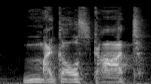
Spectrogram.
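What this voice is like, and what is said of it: Imitates a TV character's voice. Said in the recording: “That was my best impression.”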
